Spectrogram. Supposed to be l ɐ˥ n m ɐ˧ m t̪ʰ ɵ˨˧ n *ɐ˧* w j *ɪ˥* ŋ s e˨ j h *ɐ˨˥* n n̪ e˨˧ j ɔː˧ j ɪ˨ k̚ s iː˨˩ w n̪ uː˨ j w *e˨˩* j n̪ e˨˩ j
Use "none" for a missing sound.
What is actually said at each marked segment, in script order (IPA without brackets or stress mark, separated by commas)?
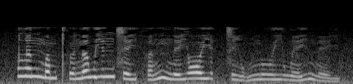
ɐ˥, ɪ˥, ɐ˨˥, e˨˥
